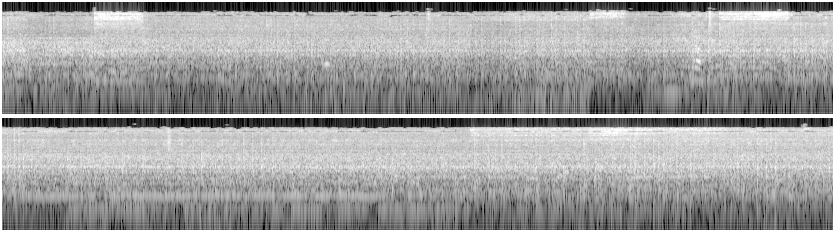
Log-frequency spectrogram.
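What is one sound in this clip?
A crane's engine hums steadily close by.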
